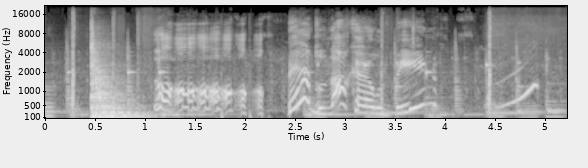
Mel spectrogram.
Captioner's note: laughing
